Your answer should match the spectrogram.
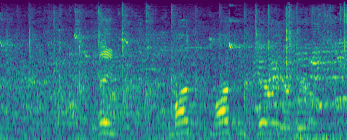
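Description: Several short shouted calls from players' voices, about half a second apart, over a ball bouncing on the hardwood gym floor, echoing in the gym.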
